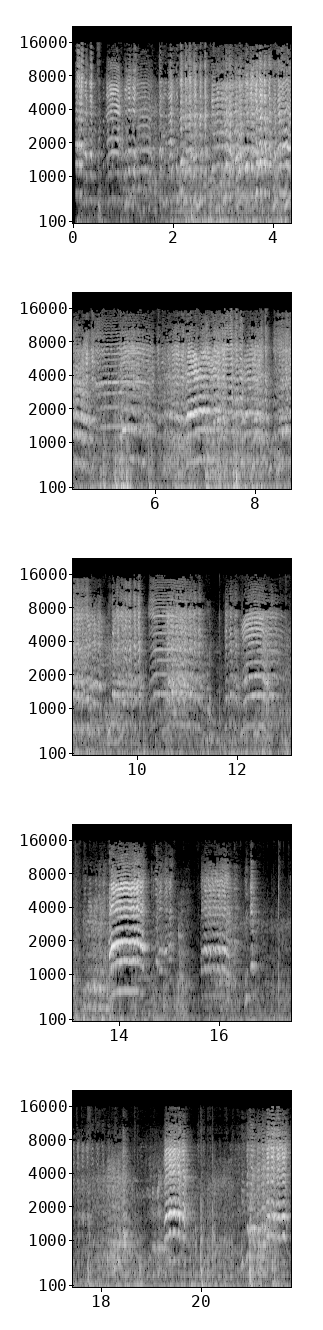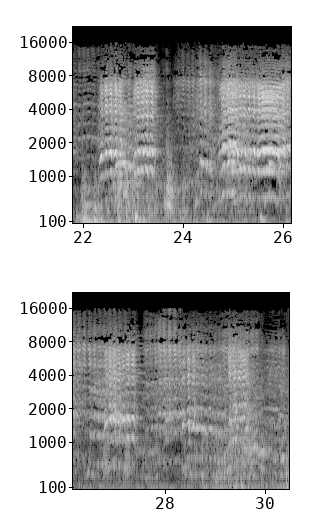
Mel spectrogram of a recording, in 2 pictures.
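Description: Many goats bleating at once, one call after another, with loud overlapping cries that rise and fall in pitch and come every second or so throughout.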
